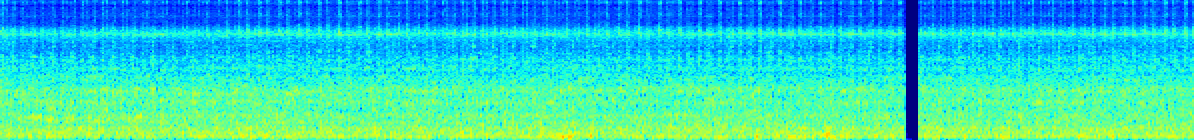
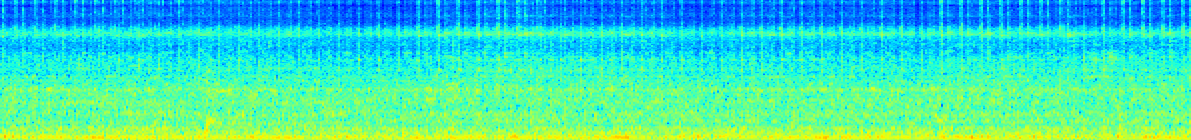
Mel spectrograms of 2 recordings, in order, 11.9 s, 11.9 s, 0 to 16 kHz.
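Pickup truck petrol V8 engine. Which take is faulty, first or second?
second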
